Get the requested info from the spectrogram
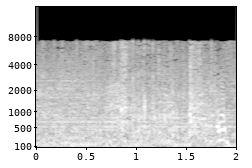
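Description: Clattering rattle of a hand-propelled four-wheeled rowing cart rolling over asphalt as its levers and sliding seat are worked, with a short exclamation near the end.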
